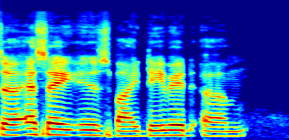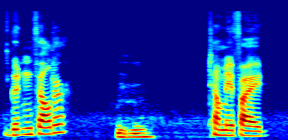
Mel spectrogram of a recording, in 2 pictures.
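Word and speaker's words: Guttenfelder: Ukraine uh this essay is by David um goodenfelder tell me if I mispronounced that no that's right that's right um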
